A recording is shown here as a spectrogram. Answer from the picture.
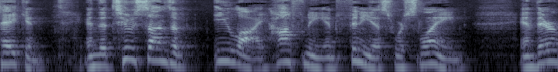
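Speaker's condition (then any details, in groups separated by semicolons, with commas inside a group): No condition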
